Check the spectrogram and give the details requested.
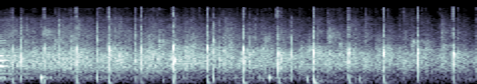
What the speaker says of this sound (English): can we have one final round of applause for the Vespa Red and the Red Revolution?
